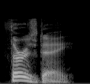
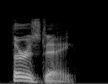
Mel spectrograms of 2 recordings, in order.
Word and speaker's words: Thursday: Listen and repeat. – Thursday. – Thurs. Thurs. Thursday. – ¿Fue su pronunciación parecida a la del locutor? Diga, hoy es jueves. Tenga cuidado con el sonido thur.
